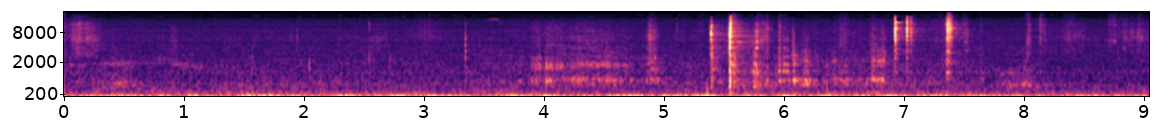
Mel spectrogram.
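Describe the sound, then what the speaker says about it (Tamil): A dosa spatula cutting through stacked samosa sheets on a pan, giving a few sharp metallic scrapes and taps over a low steady background hum. "நான் வந்து தோசை கரண்டி வச்சு தான் கட் பண்ணுறேன்"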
